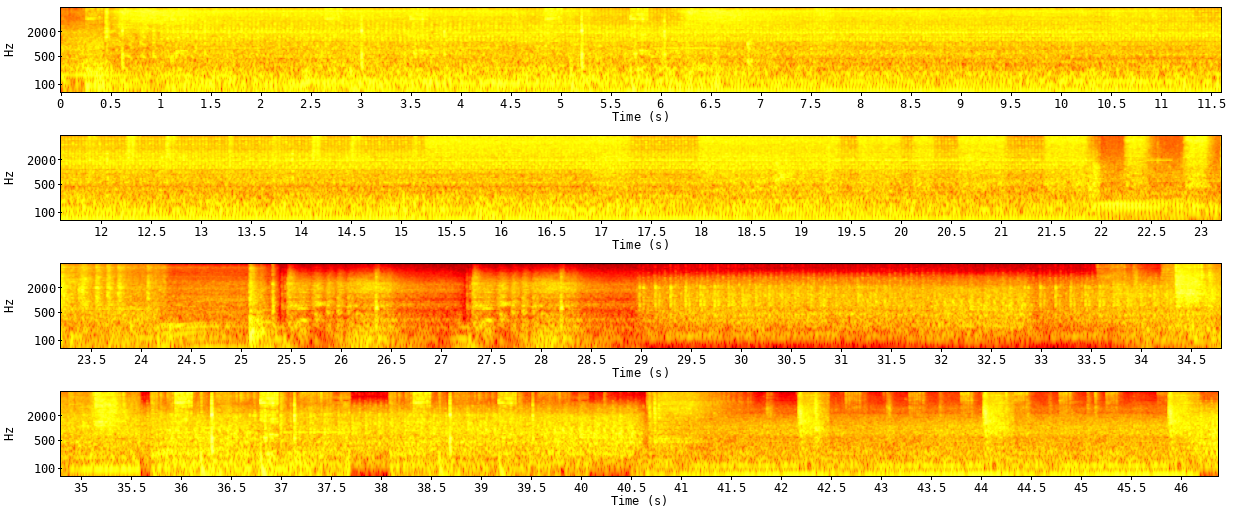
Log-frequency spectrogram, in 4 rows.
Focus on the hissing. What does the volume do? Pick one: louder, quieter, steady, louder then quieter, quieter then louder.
steady.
